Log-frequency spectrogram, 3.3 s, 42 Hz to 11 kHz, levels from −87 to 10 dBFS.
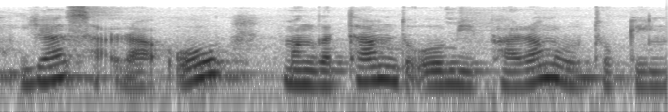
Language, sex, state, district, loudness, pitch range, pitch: Garo, female, Meghalaya, West Garo Hills, -17 LUFS, 160-230 Hz, 195 Hz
